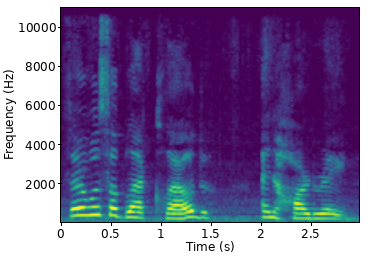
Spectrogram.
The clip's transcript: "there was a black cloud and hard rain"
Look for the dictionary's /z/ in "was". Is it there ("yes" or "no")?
yes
